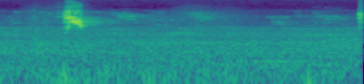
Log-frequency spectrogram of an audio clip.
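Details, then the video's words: Sparrow near a sparrow house gives two short, high chirps about two seconds apart over a faint background hum. "chaklino avaj"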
